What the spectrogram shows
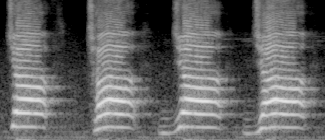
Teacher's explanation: ज्या व्यंजनाचा उच्चार करताना आपल्या जिभेचा शेंडा टाळूला लागतो फक्त आणि फक्त टाळूला तेव्हा त्याला म्हणायचं तालव्य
